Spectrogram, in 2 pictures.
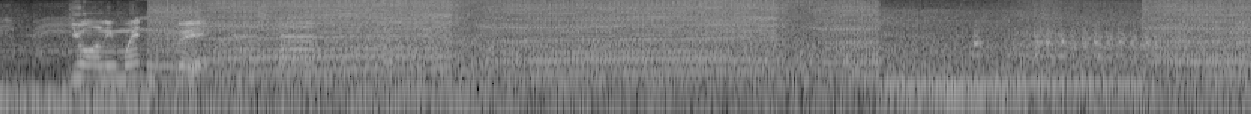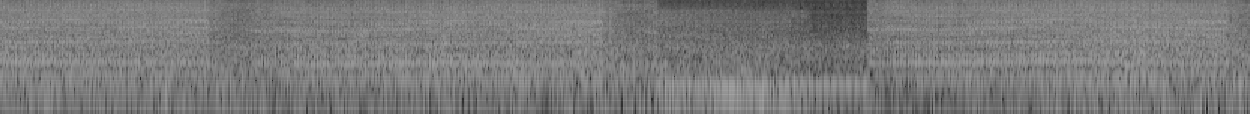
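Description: A motorcycle engine revs and hums steadily as the bike speeds along.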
